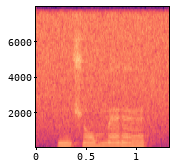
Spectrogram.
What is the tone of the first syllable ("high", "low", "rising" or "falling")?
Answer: low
